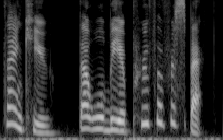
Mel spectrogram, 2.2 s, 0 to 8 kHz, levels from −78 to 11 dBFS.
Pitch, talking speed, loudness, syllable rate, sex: 250 Hz, 240 wpm, -18 LUFS, 5.4 syllables/s, female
